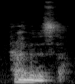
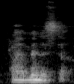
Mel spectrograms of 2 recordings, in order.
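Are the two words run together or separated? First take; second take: run together; run together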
